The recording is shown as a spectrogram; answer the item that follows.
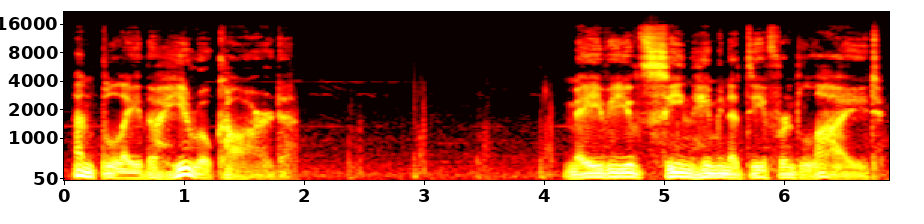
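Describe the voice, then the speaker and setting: In an ASMR roleplay audio drama, a man plays a dangerous, flirtatious mafia boss who is smugly protective. His very deep, creaky voice carries a slight hiss or hum, fully in character, with a teasing, self-assured, unhurried delivery.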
